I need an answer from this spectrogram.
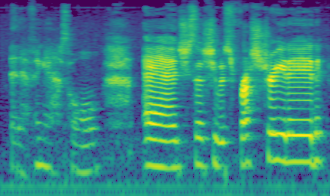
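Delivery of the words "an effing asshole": softer, hushed over the curse; whispered swear. Real, not acted. Telling viewers about the insult, whispered.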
